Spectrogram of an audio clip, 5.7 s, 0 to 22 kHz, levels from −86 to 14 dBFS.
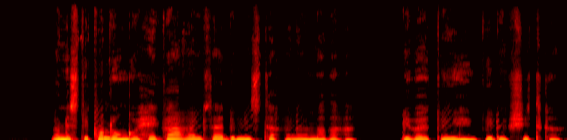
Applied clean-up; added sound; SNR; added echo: neural mask model DeepFilterNet 3.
